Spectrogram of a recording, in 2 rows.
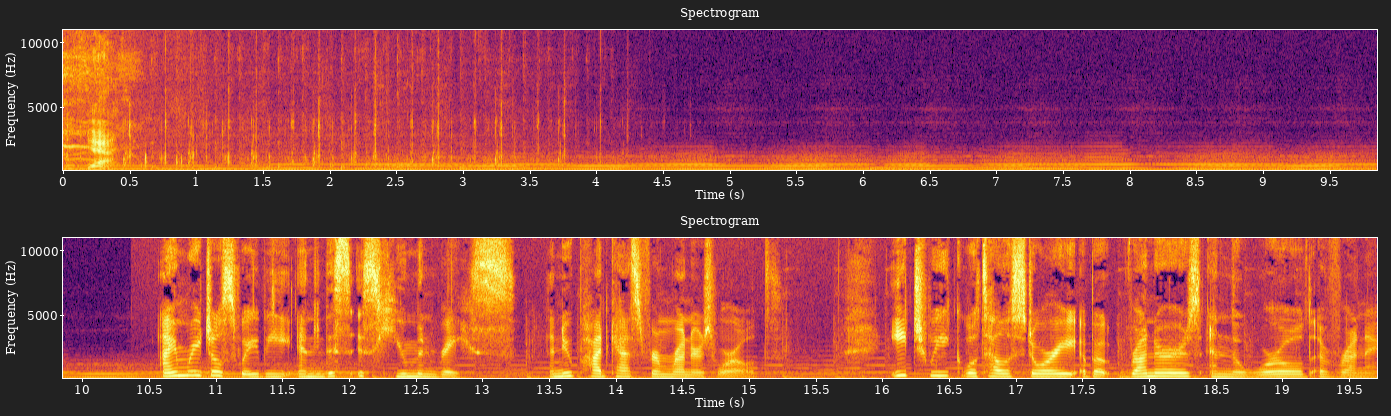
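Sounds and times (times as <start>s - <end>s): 
racehorses galloping hoofbeats on a track: 0.0s - 4.5s
speech: 0.2s - 0.7s, 10.6s - 19.7s.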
